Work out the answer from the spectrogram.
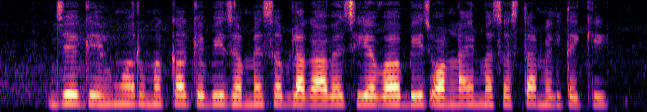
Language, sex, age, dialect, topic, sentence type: Maithili, female, 25-30, Angika, agriculture, question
